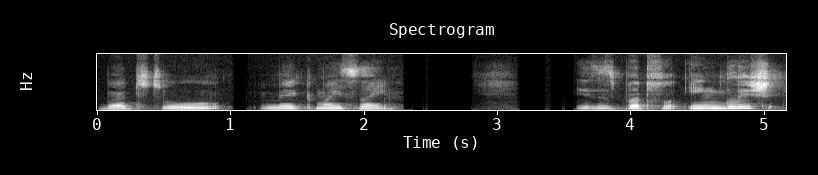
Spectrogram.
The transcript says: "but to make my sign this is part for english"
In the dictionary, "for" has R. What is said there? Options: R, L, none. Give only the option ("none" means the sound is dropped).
L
